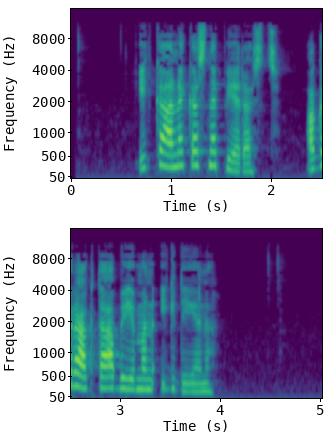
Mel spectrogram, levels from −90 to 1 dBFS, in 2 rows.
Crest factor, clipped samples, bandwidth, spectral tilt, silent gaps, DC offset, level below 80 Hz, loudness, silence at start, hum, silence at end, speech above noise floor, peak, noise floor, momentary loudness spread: 22 dB; under 0.1%; 11.5 kHz; -2.5 dB/octave; none; under 0.1%; -64 dBFS; -22 LUFS; 0.7 s; none; 1.1 s; 44 dB; -2 dBFS; -67 dBFS; 13 LU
